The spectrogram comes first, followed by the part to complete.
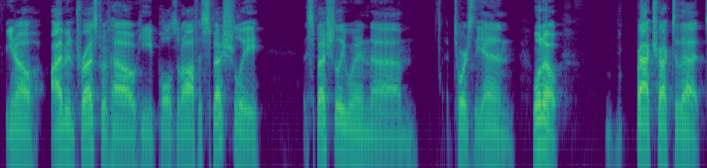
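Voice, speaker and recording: Low-voiced man rambling through a movie review. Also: fairly bright tone, clear, resonant tone, dry recording, clean studio sound. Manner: rambling, many fillers and restarts. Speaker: podcast co-host. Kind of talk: casual movie review chat.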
